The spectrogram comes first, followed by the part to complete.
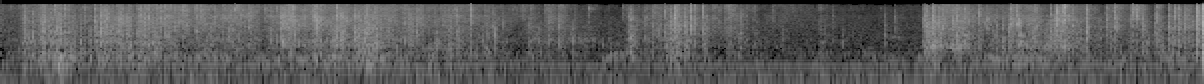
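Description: Packaging crinkling and rustling in an irregular run as items are lifted and handled out of a box, over a faint steady hum.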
